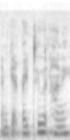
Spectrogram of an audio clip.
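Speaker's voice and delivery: soft, sweet, honeyed coaxing voice. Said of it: "talking to me in a sweet tone of voice".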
